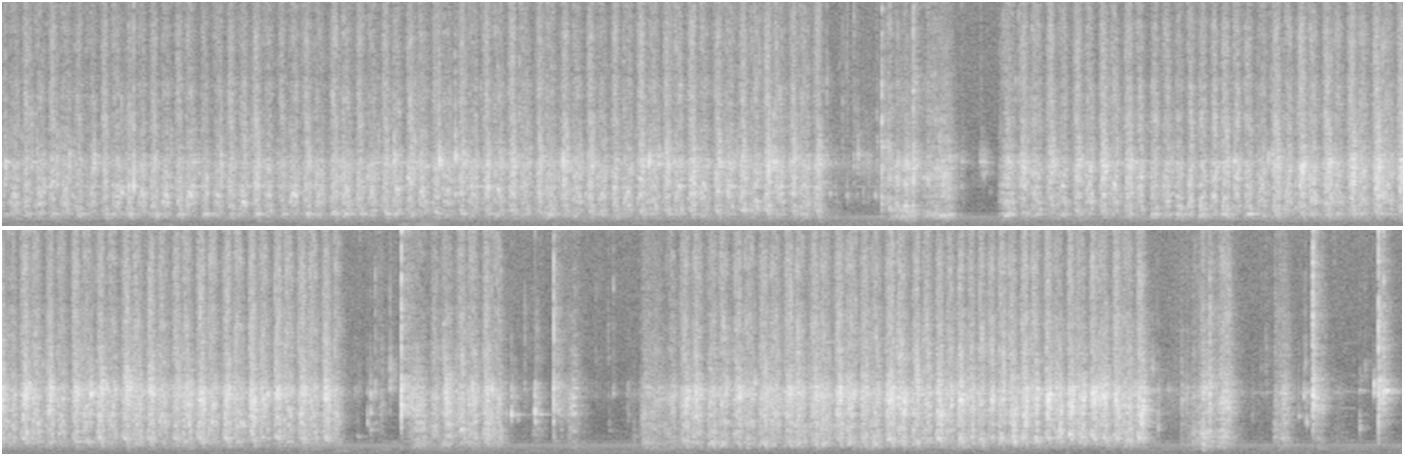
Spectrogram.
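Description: Metal spoon scraping and pressing blended cucumber pulp through a wire-mesh sieve: a rapid, continuous rasping scrape that stops briefly a few times.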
